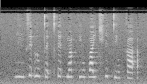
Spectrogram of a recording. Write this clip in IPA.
ɡ ĩ˨˩ ŋ t͡s e˦ ʔ l u˧ t̪ e˨ ʔ t̪ʰ e˦ ʔ b ã˦ p̚ h j u˧ b a˦ j t͡ɕʰ i˦ t̚ t̪ j u˨˩ k a˨ ʔ

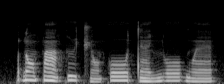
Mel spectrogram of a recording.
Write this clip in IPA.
ɗ ɔ̃˦ p ã˦˨ k ɨ˦˨ t͡ʃ ɔ̃˨ k oː˦ t ɛ̃˧ ɲ oː˦ ɡʷ ɛ̃˧

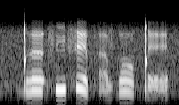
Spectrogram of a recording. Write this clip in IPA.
ɡ͡ǃ ɜː˦ ʔ f ĩ˦ s ɛ˥˨ pʰ a̰˨˩ v ɠ ɔː˥˨ ǃ ɛ̰˥˨

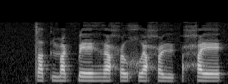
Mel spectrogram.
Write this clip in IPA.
t ɛ tˤ m ø k͡p ɛ ɦ ɐ ħ u χʷ ɛ ħ ʏ | ħ ɛ

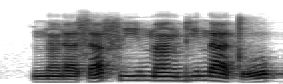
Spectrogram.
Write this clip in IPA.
n ã˨ ɾ a˨ s a˨˦ f i˦ m ã˦ ɡ͡b i˦ n a˦˨ t o˨˦

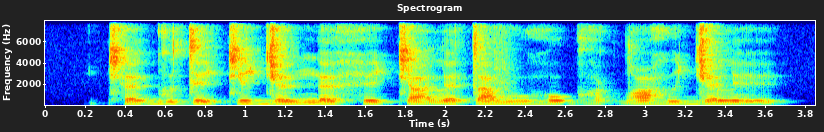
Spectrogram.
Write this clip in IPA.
cʰ ɛ˨˦ ɡ ɯ˦ t e˨ c e˦ ɟ ɛ˨˦ y̯ ŋ ɛ˧ h e˧ c a˨ l ɛ˦ t a˧ v ɯ˧ u̯ ɦ o˨˦ ɡʱ ʌ˨ ɡ dˤ e˧ ɦ ɯ˦ ɟ ɛ˧ l e˨

